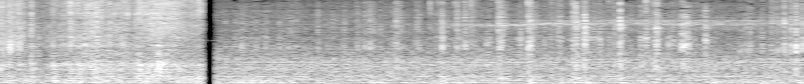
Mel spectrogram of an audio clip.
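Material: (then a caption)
Soap. A metal knife scrapes powdery curls from the face of a solid white rectangular bar of soap held in a hand with black nails. A bright, crinkly scraping runs loud for the first second and a half, then cuts to a brief silence. It resumes softer, with steady crackling flicks through to the end.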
